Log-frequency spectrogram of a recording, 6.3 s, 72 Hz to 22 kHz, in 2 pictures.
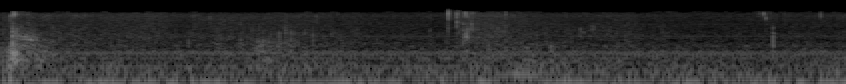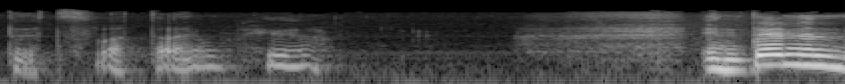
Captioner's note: pauses for 3 seconds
